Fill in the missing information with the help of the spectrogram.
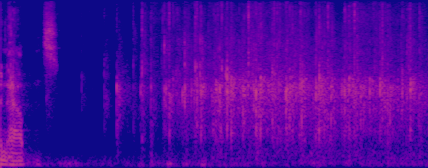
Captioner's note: applause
